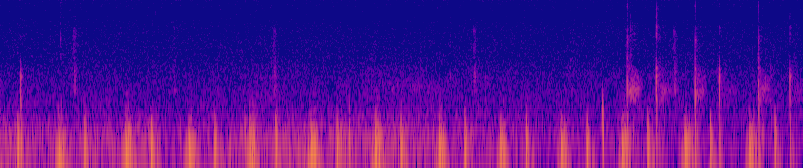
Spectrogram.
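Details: A young male's heartbeat recorded while he whispers onomatopoeia: normal heart sounds.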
